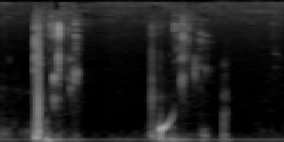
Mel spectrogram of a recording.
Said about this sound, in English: this is where you insert like a water dripping noise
